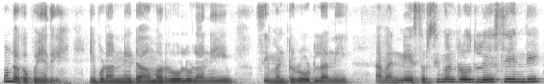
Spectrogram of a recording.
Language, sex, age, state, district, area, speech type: Telugu, female, 30-45, Telangana, Medchal, urban, spontaneous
